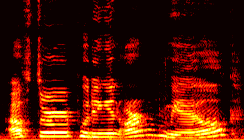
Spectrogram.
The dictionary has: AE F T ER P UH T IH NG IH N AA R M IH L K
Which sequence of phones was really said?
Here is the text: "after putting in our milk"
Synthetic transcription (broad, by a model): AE F T ER P UH T IH NG IH N AA R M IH L K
